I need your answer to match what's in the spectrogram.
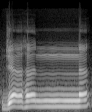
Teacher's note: nun bertasdid ya, wajib al-gunnah. Jadi ditahan selama 2 harakat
